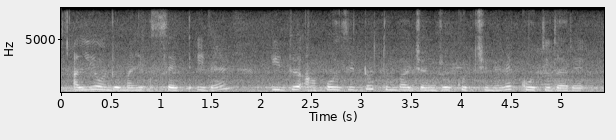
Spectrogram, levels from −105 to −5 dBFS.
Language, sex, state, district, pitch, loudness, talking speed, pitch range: Kannada, female, Karnataka, Belgaum, 240 Hz, -17 LUFS, 130 wpm, 230-250 Hz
